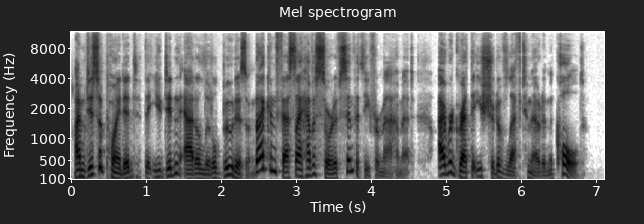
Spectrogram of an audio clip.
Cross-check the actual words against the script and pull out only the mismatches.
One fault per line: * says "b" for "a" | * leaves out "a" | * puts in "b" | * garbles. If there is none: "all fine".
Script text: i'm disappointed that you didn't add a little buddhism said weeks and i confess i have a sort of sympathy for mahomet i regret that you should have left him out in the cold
* leaves out "said weeks and"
